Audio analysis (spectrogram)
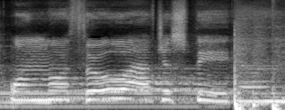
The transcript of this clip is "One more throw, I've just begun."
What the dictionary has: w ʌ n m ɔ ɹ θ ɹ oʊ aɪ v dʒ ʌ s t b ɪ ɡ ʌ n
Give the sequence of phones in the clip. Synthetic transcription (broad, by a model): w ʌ n m ɔ ɹ θ ɹ oʊ aɪ v dʒ ʌ s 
